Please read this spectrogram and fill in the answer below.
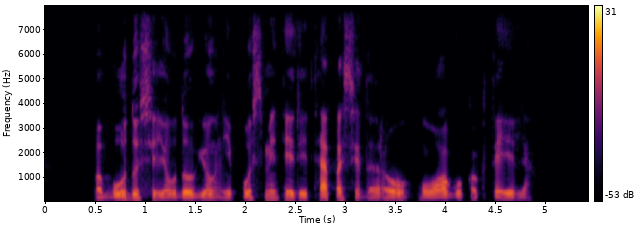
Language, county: Lithuanian, Vilnius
